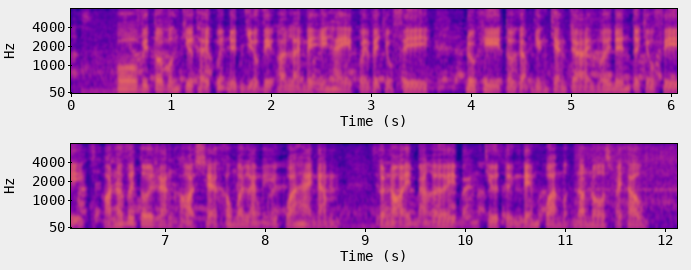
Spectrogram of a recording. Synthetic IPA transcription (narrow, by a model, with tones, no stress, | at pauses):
ʔo˧˩vi˨˩t̪o˧jvə̰˧˥nt͡ɕɨ˧ət̪ʰe˧˩kwi˦˥t̚ɗḭ̈˧˨ŋ̟zɨ̰˧˥əvi˨˩ək̚ʔəː˧˩la̰ː˧˨jmḭ˧˥ɦa˧jkwa˧jve˨˩t͡ɕə˧wfi˧ɗo˧jxi˧t̪o˧jɣa˨˩p̚ɲɨ̰˧˥ŋt͡ɕaː˨˩ŋt͡ɕaː˧jməː˨˦jɗe˨˦nt̪ɨ̰˧˨˩t͡ɕə˧wfi˧hɔ̰˧˨nɔ˨˦jvəː˨˦jt̪o˧jza˨˩ŋɦɔ̰˧˨sɛ̰˧˥xə˧wŋ͡mʔəː˧˩la̰ː˧˨jmḭ˧˥kwaː˨˦ɦaː˧jna˧m | t̪o˧jnɔ˨˦jɓa̰ː˧˨nʔəː˧jɓa̰ː˧˨nt͡ɕɨ˧ət̪ɨ˨˩ŋne˨˦mkwaː˧mə˨˩ɗɔ˧nə˧sfaː˧˩jxə˧wŋ͡m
